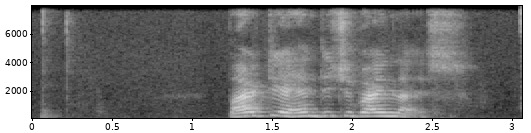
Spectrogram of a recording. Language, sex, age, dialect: Faroese, female, 36-60, Suðuroy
